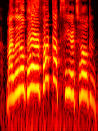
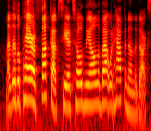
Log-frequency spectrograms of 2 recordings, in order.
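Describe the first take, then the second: First: High, loud crime-boss voice; a rough first take at the boss's voice; first try at Kindly. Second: A hint of a New York accent; light New York gangster lilt; a little New York. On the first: Acted. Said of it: "figure out ... how Kindly's voice is". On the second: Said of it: "See, that's a little New York".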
